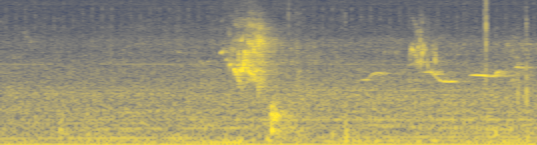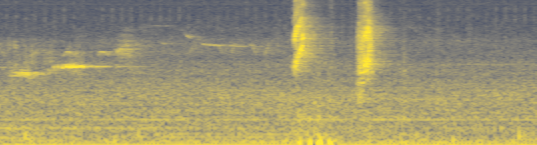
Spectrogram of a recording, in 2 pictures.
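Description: Pet parakeet chirping: a sharp chirp about a second and a half in, a short warble of gliding high notes in the middle, and two sharp chirps in quick succession near the end.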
